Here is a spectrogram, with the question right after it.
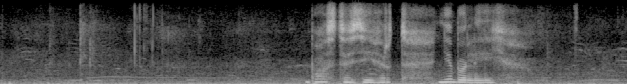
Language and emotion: Russian, sad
